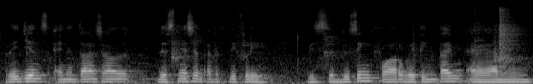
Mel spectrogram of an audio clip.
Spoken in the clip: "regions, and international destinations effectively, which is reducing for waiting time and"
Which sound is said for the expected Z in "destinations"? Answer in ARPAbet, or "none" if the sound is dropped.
none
